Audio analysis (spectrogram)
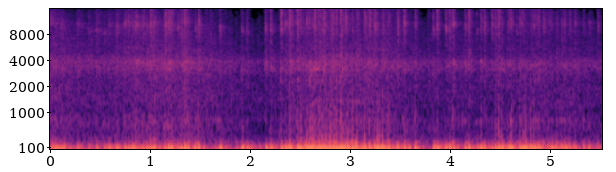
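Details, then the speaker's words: Turbo Ford Fairlane first start on a new Haltech ECU: low lumpy idle hunting and surging instead of settling at the wanted 600-700 rpm; idle control not working, stepper motor suspected, unconfirmed. "Yeah, but the idle control isn't working. Yeah, so it's probably just the stepper motor or whatever."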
